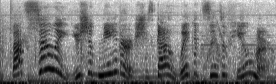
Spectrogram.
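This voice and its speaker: Through loud background noise, a put-on character voice with an extremely high pitch moves at a fairly quick pace. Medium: machinima. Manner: bubbly, chatty.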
